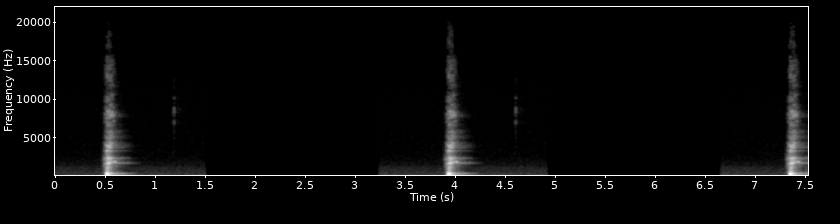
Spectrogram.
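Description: Three short, sharp gulping hics in silence, evenly spaced about 3.5 seconds apart, roughly 18 a minute: hiccups.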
